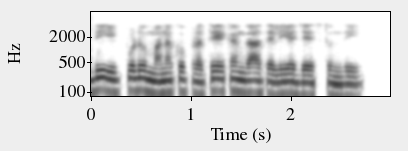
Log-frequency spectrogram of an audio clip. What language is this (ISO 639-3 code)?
tel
